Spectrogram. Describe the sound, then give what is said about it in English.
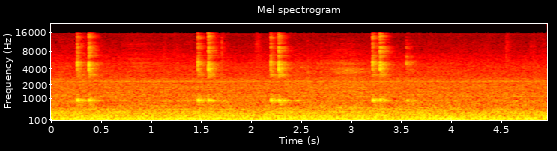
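A small ten-sided die is rolled and clatters across a hard surface in a few quick, light clicks spread over several seconds, fairly quiet against a steady background hum, with no one talking. “Need you to roll a 10-sided dice.”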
